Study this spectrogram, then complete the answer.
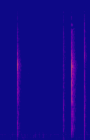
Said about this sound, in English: And I was like, slow clap. Right. See, that's why I always get like... Slow clap.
